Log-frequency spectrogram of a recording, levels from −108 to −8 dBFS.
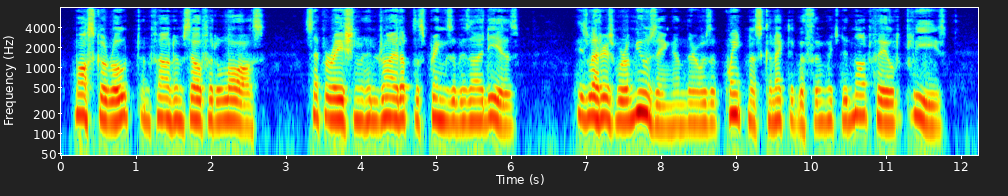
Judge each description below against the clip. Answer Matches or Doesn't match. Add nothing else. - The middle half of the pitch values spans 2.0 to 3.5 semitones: Matches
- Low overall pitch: Doesn't match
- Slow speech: Doesn't match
